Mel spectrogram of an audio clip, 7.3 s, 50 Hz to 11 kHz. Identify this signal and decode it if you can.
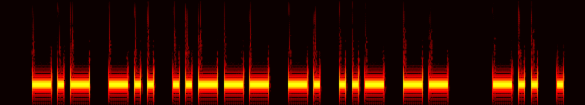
Morse code, heard as a keyed tone, about 15 wpm, 700 Hz. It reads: KD2NUM DE
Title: USA Callsign DE Callsign 15wpm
